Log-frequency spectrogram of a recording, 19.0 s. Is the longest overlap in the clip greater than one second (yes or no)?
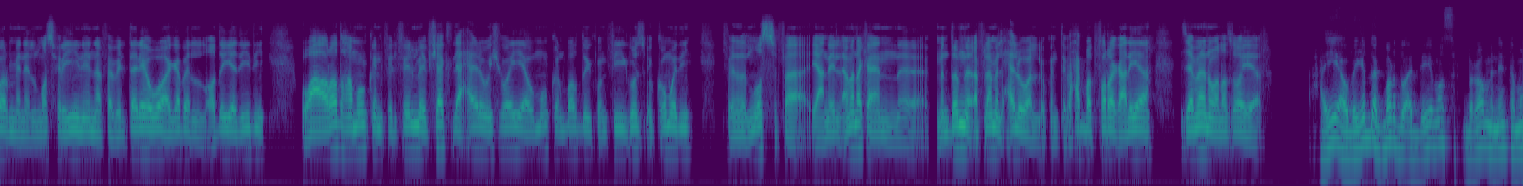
no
